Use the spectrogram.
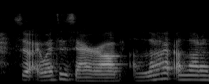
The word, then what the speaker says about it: Zara: went to zara actually they pronounced it differently here they say zara so i went to zara a lot a lot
